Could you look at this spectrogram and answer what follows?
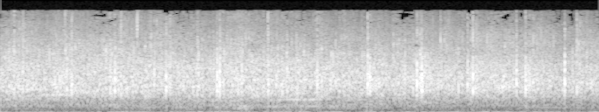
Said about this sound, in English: Come on, clap your hands and praise Him right now.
